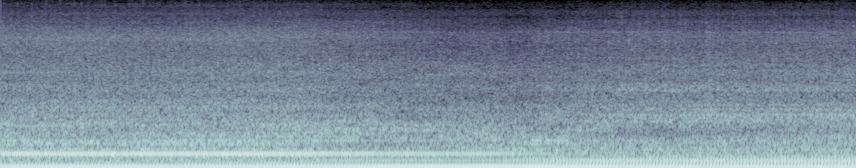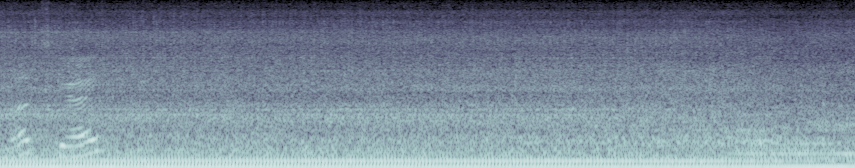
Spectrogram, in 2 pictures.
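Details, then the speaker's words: Saab just started after automatic transmission fluid flush, idling to cycle fluid and check for leaks: steady even idle, smooth low hum, no knocks or misses; normal idle. "let's fire this thing up let it run for a minute let that transmission fluid cycle see if it leaks"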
